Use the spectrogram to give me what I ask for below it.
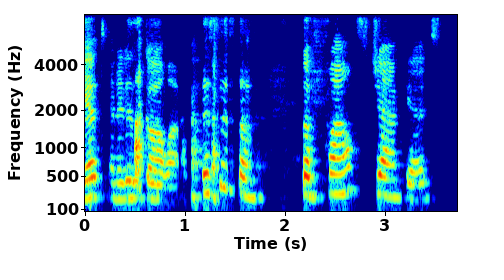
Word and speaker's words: Gala: I even looked that up of how to say it, and it is Gala.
